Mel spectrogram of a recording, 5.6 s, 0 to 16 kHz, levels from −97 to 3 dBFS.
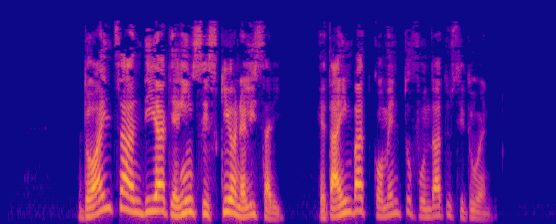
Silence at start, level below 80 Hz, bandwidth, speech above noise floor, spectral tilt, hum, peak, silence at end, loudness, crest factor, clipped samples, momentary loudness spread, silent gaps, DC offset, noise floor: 0.8 s; -68 dBFS; 11.5 kHz; over 69 dB; -5.5 dB/octave; none; -2 dBFS; 0.75 s; -21 LUFS; 20 dB; under 0.1%; 20 LU; none; under 0.1%; under -90 dBFS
